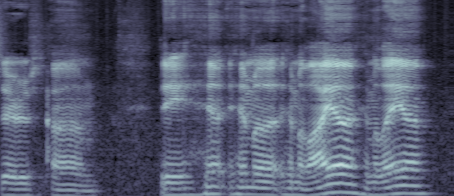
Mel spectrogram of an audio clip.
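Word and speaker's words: Himalia: Himalaya. It's not like the mountains. It's not spelled like mountains but Himalaya we'll say.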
